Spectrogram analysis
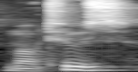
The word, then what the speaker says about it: motus: the stem, here motus, motus, masculine, motion, that the genitive ends in us. This is actually a long U as opposed to this short U, although most texts you're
